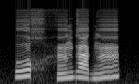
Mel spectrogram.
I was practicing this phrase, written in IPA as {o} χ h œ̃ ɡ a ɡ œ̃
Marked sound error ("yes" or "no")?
no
